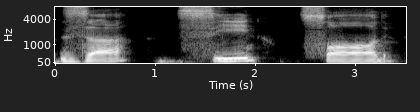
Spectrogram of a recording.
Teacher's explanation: ان تینوں حروف کو ادا کرتے وقت زبان کی نوک نیچے والے دانتوں کے کناروں سے لگتی ہے۔ زبان کی جو نوک ہے، زبان کا جو سرا ہے، نیچے والے دانتوں کے کناروں سے لگتی ہے۔ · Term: زا، سین اور صاد کا مخرج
